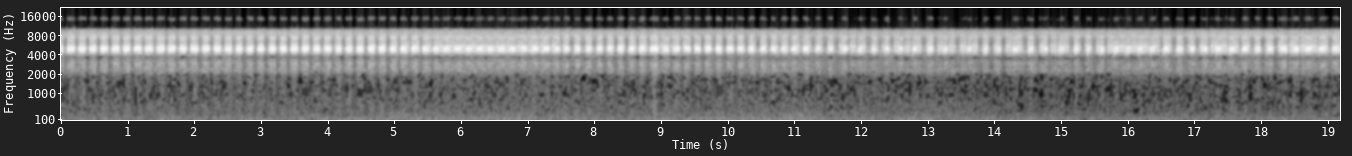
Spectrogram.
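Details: In Provence, southern France, summer cicadas keep up a continuous shrill buzz; the pulsing is less regular here, blurring into a near-steady sizzling wall of sound with slight swells in loudness.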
